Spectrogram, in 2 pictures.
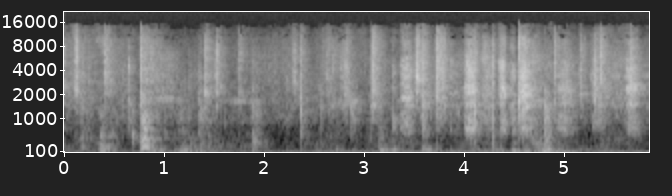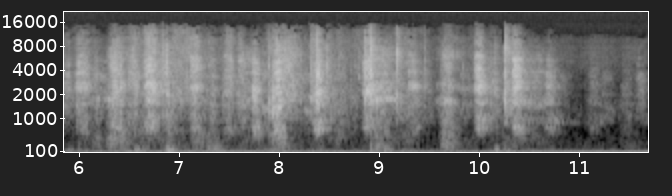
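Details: Papillon dog named Meru, very excited just before a walk, panting fast and breathily in quick broadband puffs for the whole stretch, with faint indoor rustling in the background.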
